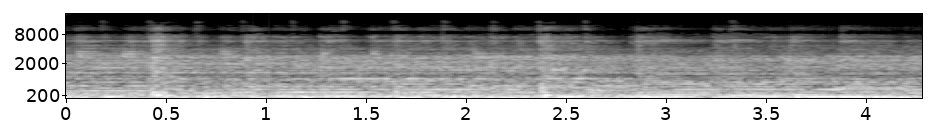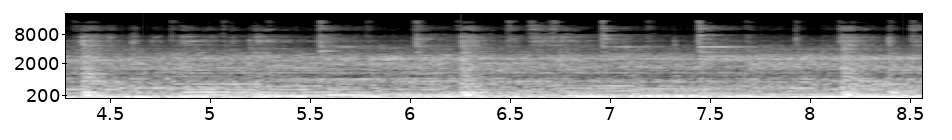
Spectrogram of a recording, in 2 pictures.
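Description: Live rock band playing at full volume: two electric guitars, an acoustic guitar, bass guitar and drums, with steady regular drum hits under sustained guitar chords.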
